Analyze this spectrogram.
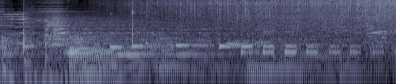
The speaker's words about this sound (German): Die Sonne bringt Wasserfontänen zum Glitzern. Sie springen zu Dutzenden aus dem großen versiegelten Platz vor dem Bezirksrathaus. Sie verebben kurz, sprühen abwechselnd wieder hoch.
